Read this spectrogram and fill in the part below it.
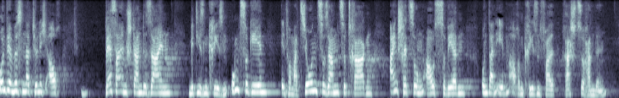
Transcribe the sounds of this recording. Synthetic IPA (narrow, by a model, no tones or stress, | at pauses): ʔʊntv̥iːɐmʏsn̩nːatʰyːɐlɪçaʊx | b̥ɛsɐɪmʃtandəzaɪnmɪt̚d̥iːzn̩kʁ̥iːzn̩ʔʊmt͡suɡeːənʔɪnfɔɐmat͡sjoːnənt͡suzamənt͡sutʁ̥aːɡŋ̩ʔaɪnʃɛt͡sʊŋənʔaʊst͡suveːɐtn̩ʔʊnt̚d̥anʔeːbm̩a̰ʊxɪmkʁ̥iːzn̩falʁaʃt͡suhandl̩n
